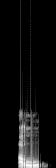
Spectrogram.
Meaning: The eleventh vowel in Marathi
- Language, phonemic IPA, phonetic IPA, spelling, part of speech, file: Marathi, /əu/, [əuː], औ, character, LL-Q1571 (mar)-औ.wav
